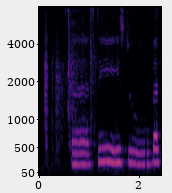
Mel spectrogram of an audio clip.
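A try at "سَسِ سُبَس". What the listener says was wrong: Bas. Bas. Loh, kok tak? Sukunnya kok tak? Jangan ditekan Bu lidahnya Bu, biar nggak muncul suara taknya. Bas. Bas. Ada nafas yang mengalir.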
